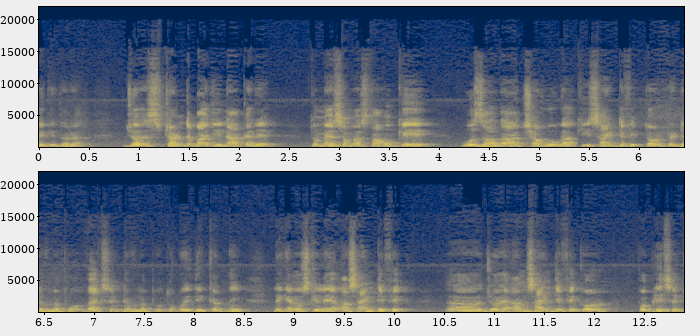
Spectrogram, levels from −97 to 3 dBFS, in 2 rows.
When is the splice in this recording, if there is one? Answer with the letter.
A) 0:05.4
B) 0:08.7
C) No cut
A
